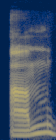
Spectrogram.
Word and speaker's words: I'm: If you want to use contractions, please make sure to pronounce it properly. Si quiero usar contracciones, if you want to say am, acuérdese de cerrar los labios. I'm drinking tea.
